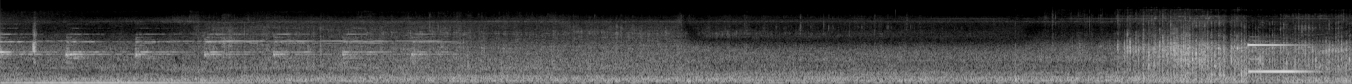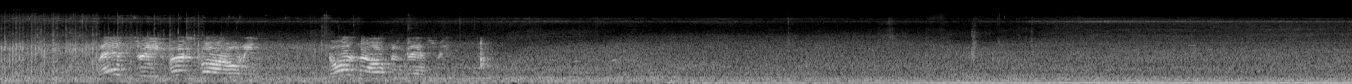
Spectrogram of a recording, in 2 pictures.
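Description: A train's engine hums steadily nearby.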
